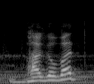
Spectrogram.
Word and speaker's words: भगवत: ध्यान से पुनः सुनिए श्रीमद्भगवत गीता पर श्रीमद्भगवत गीता इसमें भगवत पद में गकार से संयुक्त अ स्वर का हम लोप कर देते हैं और कह बैठते हैं भगवत जबकि शुद्ध उच्चारण भगवत ही है।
